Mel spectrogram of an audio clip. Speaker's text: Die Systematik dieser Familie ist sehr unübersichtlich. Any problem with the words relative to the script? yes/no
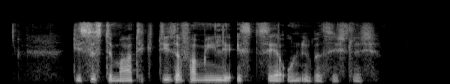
no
